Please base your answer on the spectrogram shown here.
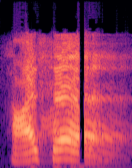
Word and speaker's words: عسى: سین صاد کا فرق. عسى عصا سین سے، اس کے معنی امید ہے یا شاید. عصا عصا سات سے، یعنی نافرمانی کی.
